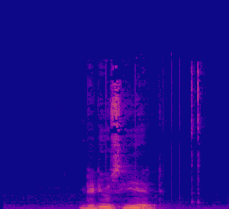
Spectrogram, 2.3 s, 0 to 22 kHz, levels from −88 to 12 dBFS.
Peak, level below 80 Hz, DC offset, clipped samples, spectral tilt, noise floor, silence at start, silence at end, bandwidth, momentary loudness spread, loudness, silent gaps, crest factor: -20 dBFS; -68 dBFS; under 0.1%; under 0.1%; -6 dB/octave; -68 dBFS; 0.8 s; 0.75 s; 16 kHz; 19 LU; -34 LUFS; none; 16 dB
